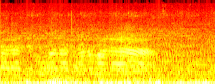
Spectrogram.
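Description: Hooves of a group of ridden horses on dry, loose dirt, an irregular low clatter, with faint distant voices.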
